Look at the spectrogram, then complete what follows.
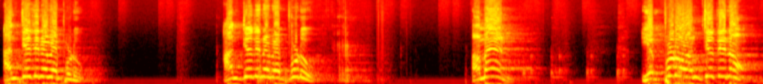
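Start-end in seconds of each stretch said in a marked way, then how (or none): none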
